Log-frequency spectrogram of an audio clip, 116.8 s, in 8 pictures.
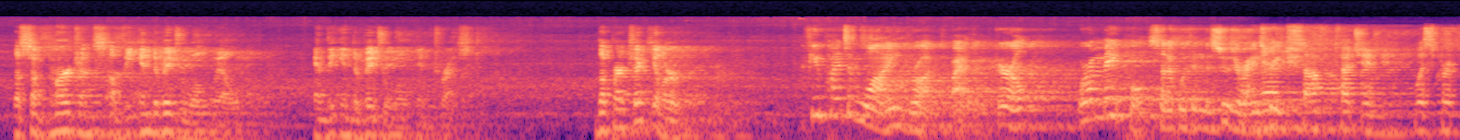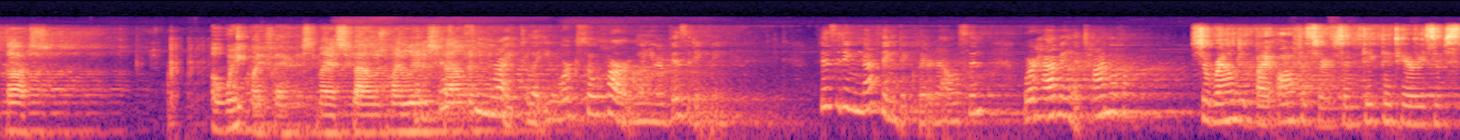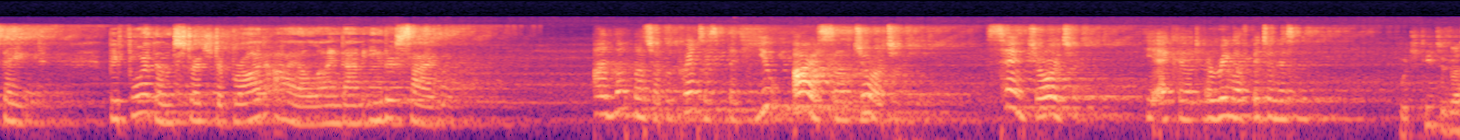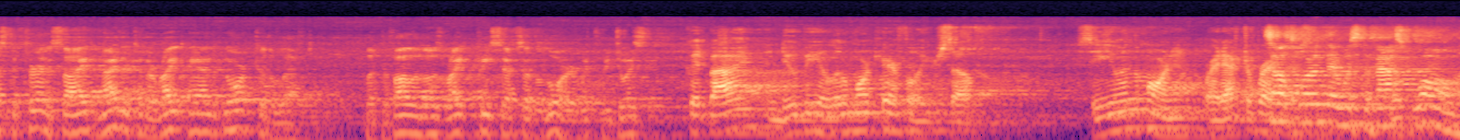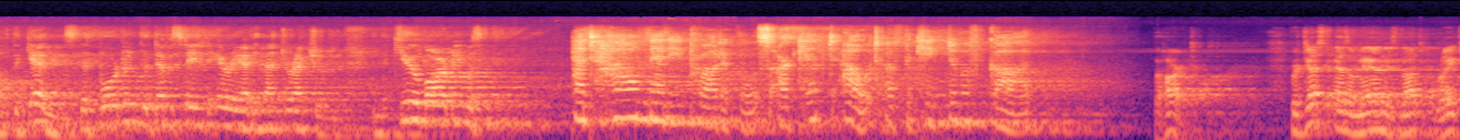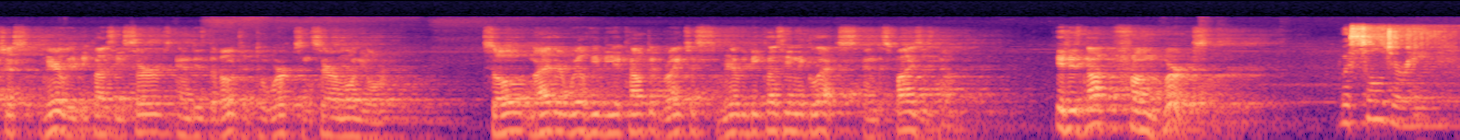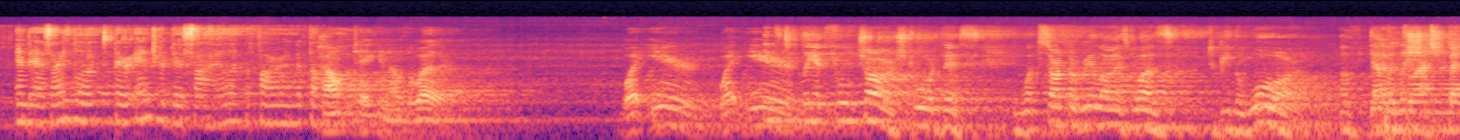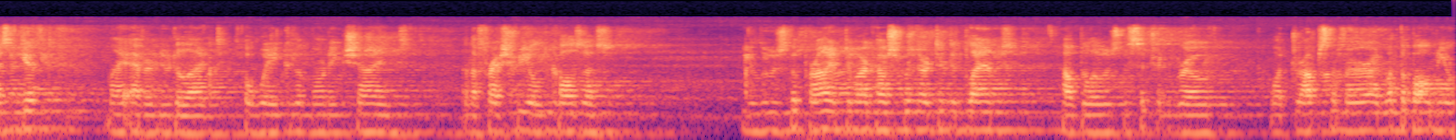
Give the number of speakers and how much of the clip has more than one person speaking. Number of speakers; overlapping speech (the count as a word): ten, about 4%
